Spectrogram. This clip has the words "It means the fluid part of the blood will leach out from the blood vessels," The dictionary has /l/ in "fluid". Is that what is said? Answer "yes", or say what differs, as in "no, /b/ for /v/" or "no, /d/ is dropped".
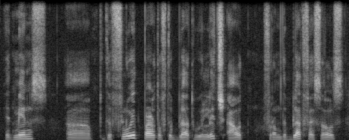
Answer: yes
